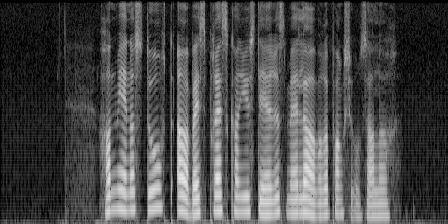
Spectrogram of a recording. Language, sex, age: Norwegian, female, 52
